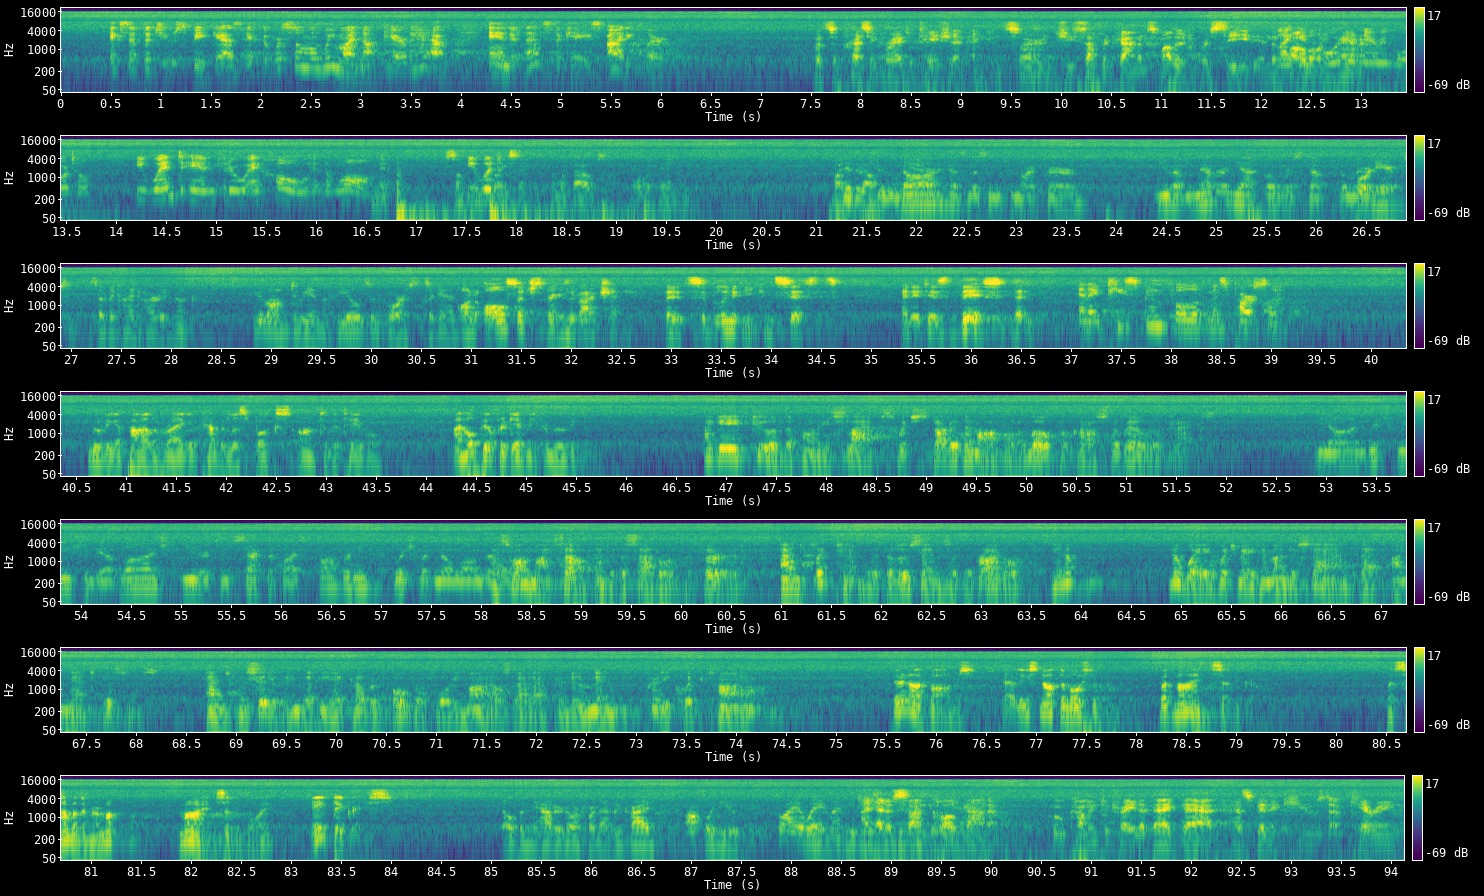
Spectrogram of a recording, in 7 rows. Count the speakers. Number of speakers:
ten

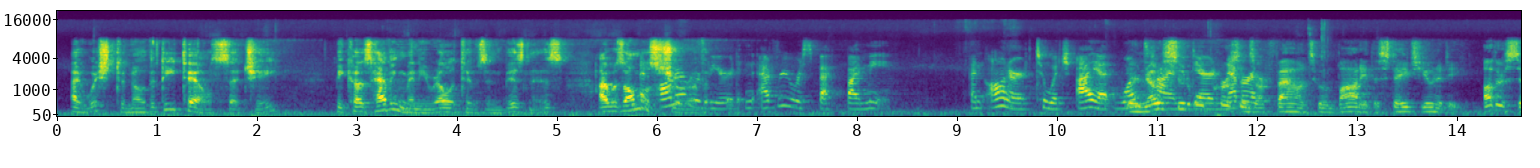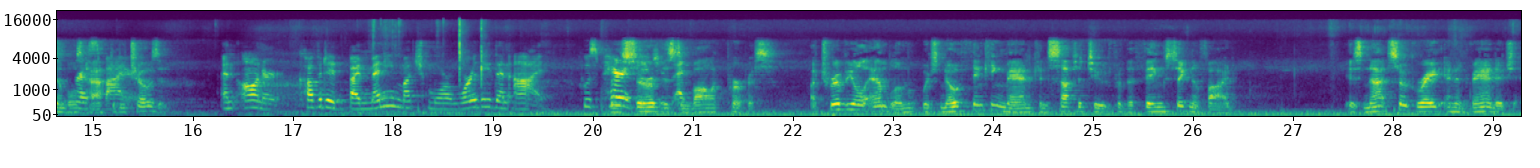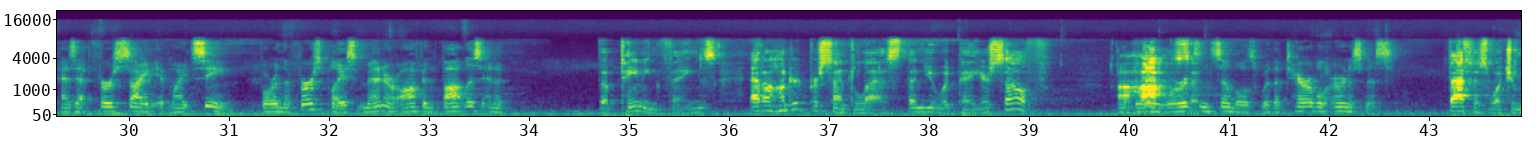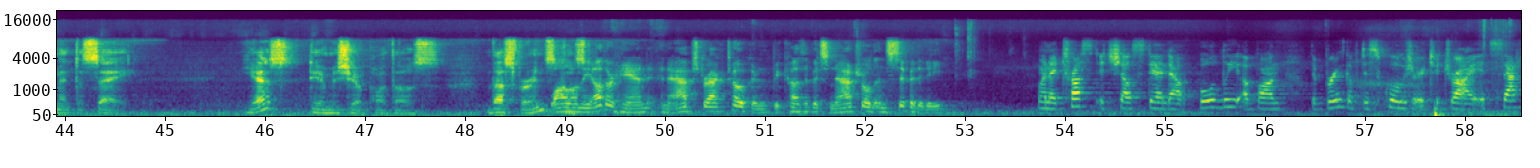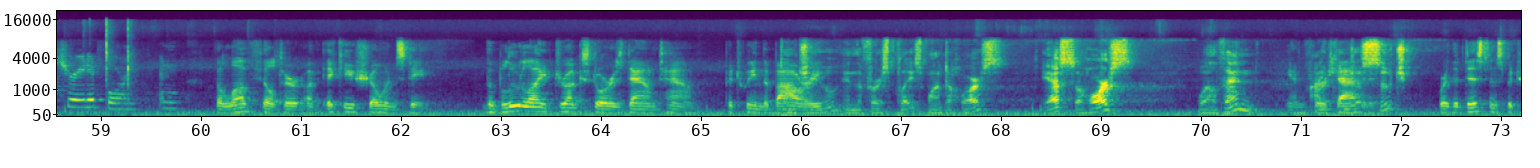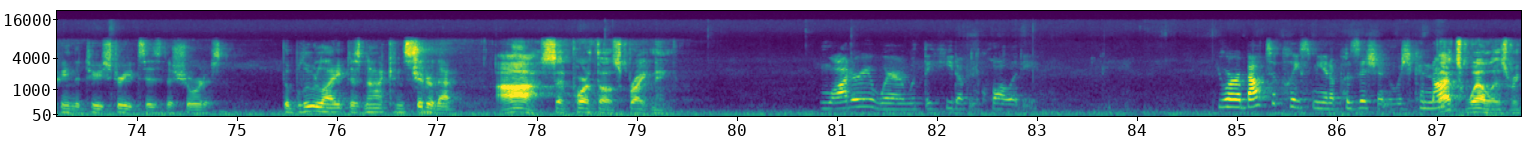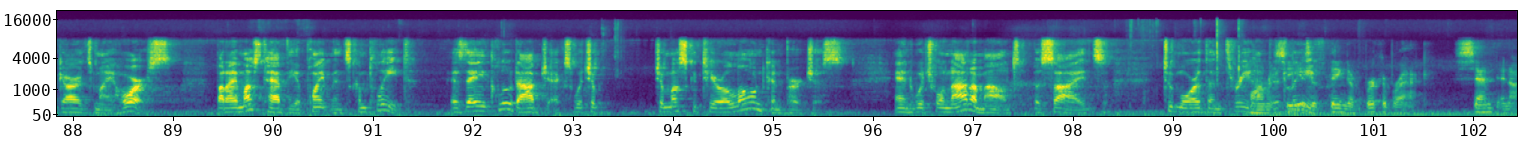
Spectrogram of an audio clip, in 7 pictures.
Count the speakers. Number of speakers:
three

